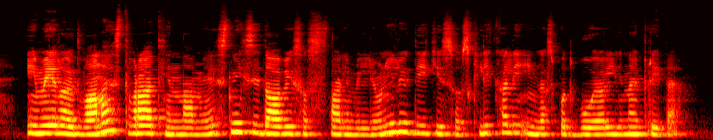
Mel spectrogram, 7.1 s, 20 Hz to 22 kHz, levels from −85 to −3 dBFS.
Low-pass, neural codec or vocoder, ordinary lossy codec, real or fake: 19.8 kHz; none; none; real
